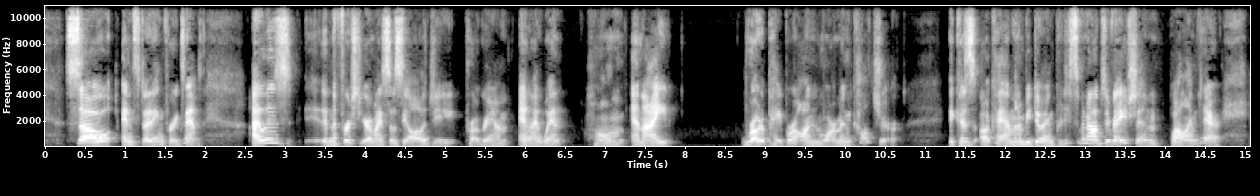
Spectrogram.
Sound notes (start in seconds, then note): none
